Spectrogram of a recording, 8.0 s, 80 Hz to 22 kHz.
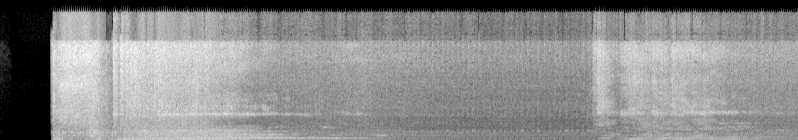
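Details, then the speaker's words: John Deere LA125 riding mower, after replacing the cracked, flooding carburetor, still on the old plug: fires up and runs steady and even with a clean throttle blip; the old plug may be fouled. "off well that runs so much better I'm still going to put a plug in there cuz I think the other one might be getting foued out all how rich it was"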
